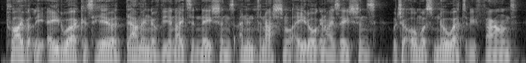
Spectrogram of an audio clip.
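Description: A man's voice: mid-range voice, fairly even intonation, brisk, clean tone. Serious male news reporter. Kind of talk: news report narration and field interviewing.

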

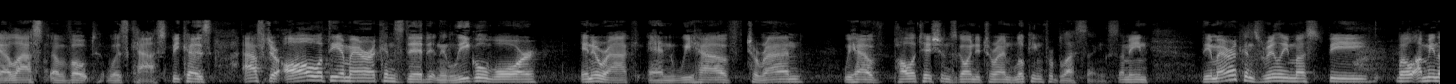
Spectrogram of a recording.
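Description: Man, debate host, bright tone, steers the talk, faint background noise. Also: mid-range voice. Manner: tries to steer the talk, repeats himself. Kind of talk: moderating a panel debate.

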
